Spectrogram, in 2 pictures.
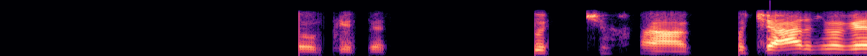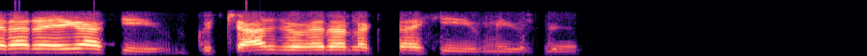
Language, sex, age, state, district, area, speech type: Urdu, male, 18-30, Uttar Pradesh, Azamgarh, rural, conversation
